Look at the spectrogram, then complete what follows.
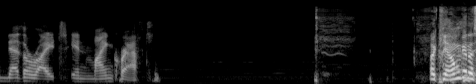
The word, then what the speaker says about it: netherite: They mispronounced netherite in Minecraft.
